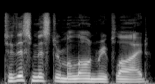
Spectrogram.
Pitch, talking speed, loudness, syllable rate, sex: 140 Hz, 190 wpm, -15 LUFS, 5.4 syllables/s, male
